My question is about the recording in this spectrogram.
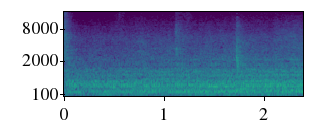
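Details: Microwave heating popcorn: quiet, steady fan and transformer hum with faint ticks from the food; normal running.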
